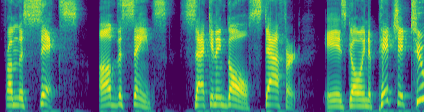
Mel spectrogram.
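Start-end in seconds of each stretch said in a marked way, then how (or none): none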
